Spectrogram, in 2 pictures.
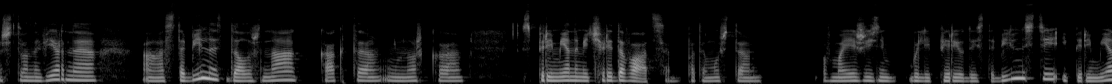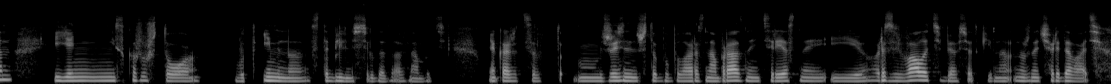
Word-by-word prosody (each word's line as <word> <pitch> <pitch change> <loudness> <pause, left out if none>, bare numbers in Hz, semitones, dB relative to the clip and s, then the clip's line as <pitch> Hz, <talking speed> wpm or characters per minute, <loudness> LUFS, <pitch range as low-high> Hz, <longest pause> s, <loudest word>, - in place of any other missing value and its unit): что, 180 0 +1
наверное, 195 +2 +2 0.4
а, 160 0 0
стабильность 230 - +5
должна 175 +4 +2 0.2
как-то 170 +1 -2
немножко 170 -1 -3 0.6
с - - 0
переменами 180 -1 +4
чередоваться. 170 -7 +2
Потому 160 -1 -6
что 155 0 -2 0.6
в 165 0 -8
моей 165 +1 +1
жизни 170 -2 0
были 160 -2 -2
периоды 155 -1 -1
и - - -4
стабильности, 255 - +1
и 245 -6 -1
перемен. 165 +8 0 0.4
И 175 - +1
я 170 0 +4
не 175 0 0
скажу, 185 +1 -5
что 155 -2 -1 0.4
вот 150 0 -8
именно 160 -4 +1
стабильность 160 -3 -1
всегда 145 -1 -4
должна 140 -1 -8
быть. 135 - -13 0.4
Мне 160 - 0
кажется, 160 -1 -1
вт 150 - -12 0.2
м, 160 0 -2
жизнь, 170 0 +3
чтобы 160 0 0
была 155 0 -2
разнообразной, 160 +2 +3
интересной 160 0 -2
и 150 -1 -4
развивала 180 +2 +5
тебя, 180 -5 -4
всё-таки 155 - -6
на 150 0 -4
нужно 160 -1 -2
чередовать 160 -3 0
165 Hz, 130 wpm, -33 LUFS, 155-175 Hz, 0.6 s, стабильность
